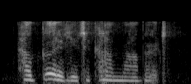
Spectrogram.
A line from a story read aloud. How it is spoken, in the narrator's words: she added in the same whispered tones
